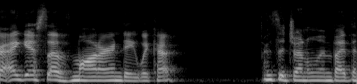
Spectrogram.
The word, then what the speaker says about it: Wicca: much for some reason old english has a couple of things that we see in common with good old italian where it'll make a cha sound in most scenarios and so wicca as it's commonly pronounced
